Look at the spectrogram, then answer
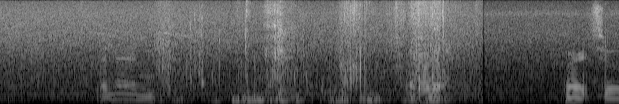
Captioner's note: footsteps rustling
